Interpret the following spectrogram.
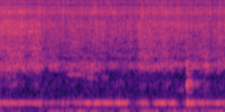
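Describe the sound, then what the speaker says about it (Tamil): Tomato sautéing in a hot oiled pan while making a crab fry, a steady close sizzle with a few soft stirring scrapes, no voices. "தக்காளி நல்லா வதங்கி வரட்டும்"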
